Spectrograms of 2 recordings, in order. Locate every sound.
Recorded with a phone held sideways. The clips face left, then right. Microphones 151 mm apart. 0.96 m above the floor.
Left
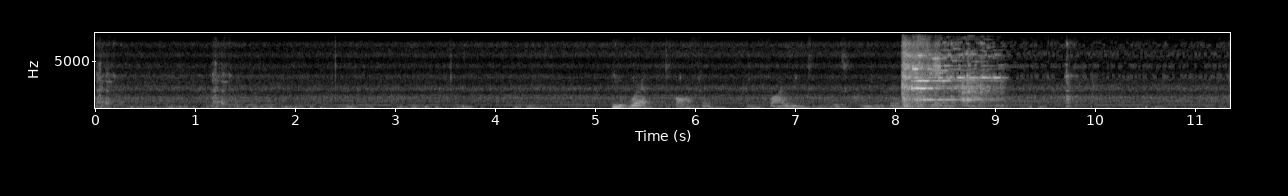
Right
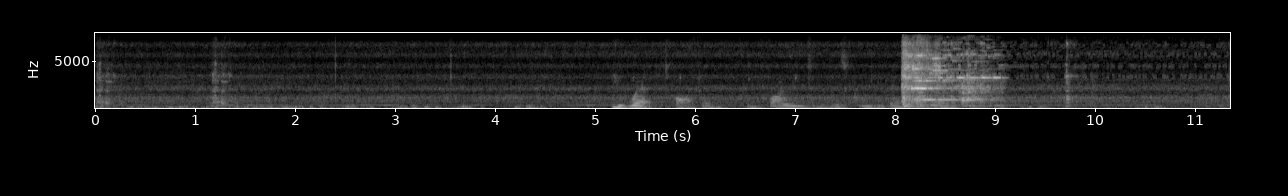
5.2 s a woman speaking: 30° left (ahead or behind), 0.7 m; by 9.1 s 15° right (ahead or behind), 3.5 m
8.1 s breaking glass: 30° right (ahead or behind), 3 m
